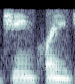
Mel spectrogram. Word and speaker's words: Gene Crain: Or you can find me under Gene Crane, G-E-N-E-C-R-A-I-N, on Facebook. – Spell it again. – G-E-N-E-C-R-A-I-N.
